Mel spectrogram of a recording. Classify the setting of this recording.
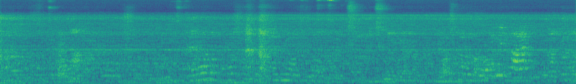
cafe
